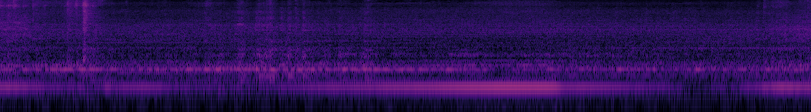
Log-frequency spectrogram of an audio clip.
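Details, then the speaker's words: Eskimo electric fan under repair, with a badge needing correction and a weak spin: a steady low motor hum with a light, fairly regular tick about four times a second, like rubbing. A loose screw or part is suspected, not confirmed. "Let's see if is this screw loose, or what's making that? What's loose about it? Sounds like something's loose in there."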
